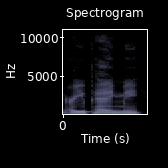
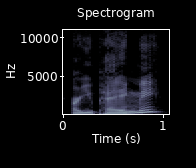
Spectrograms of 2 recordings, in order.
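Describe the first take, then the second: First: "you" pushed hard, louder and higher; much louder, hit "you"; stress on you. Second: "me" hit with a rising pitch and a loud push; much louder, punch "me" on the way up; stress on me. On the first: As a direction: lean on "you", accusing. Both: Real, not acted.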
